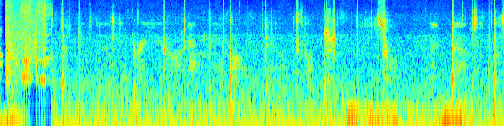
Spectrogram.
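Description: A young man whispers softly and closely into a microphone.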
